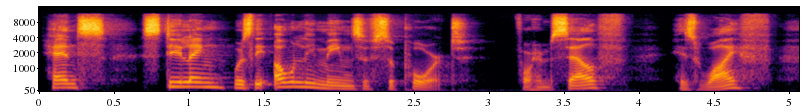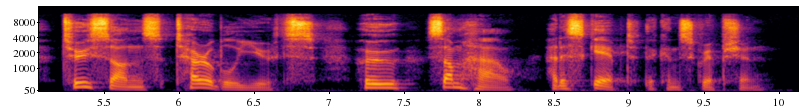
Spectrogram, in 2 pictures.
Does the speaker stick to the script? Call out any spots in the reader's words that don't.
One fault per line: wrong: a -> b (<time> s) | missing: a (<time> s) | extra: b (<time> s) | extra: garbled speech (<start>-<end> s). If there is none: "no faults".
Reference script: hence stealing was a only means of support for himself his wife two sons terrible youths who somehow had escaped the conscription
wrong: a -> the (1.4 s)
